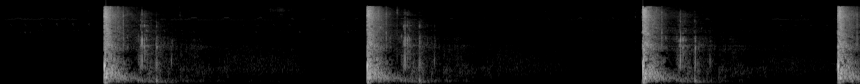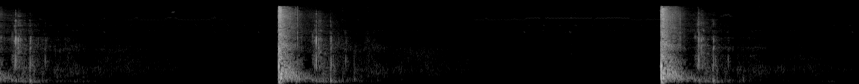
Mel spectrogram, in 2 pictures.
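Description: Pistol shots ring out one at a time outdoors, each followed by a rolling echo.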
